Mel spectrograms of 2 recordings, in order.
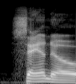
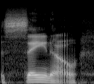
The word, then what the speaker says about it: Sano: But the original and correct pronunciation of my immediate family's name is Sano.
